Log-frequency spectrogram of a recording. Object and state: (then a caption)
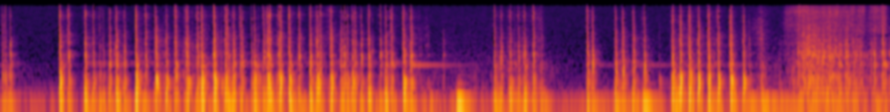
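Plastic mechanical keyboard. Both hands type with their fingertips on a compact mechanical keyboard with plastic keycaps, producing rapid bursts of short, deep, muted key clacks with little brightness. Brief pauses separate the runs, during which a faint steady tone briefly appears. The clip ends with a soft broadband hiss.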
